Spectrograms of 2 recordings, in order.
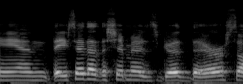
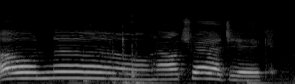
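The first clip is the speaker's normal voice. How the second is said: sarcastic mock sorrow, pitched up, "no" stretched out; 5 semitones higher, 5 dB quieter than usual. Demonstrating how the speaker sounds when being sarcastic, in a sarcastic tone. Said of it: "I do sarcastic of like".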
